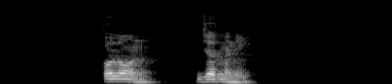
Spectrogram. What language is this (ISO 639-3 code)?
snd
